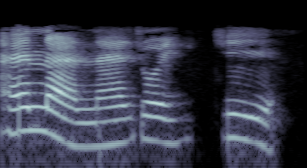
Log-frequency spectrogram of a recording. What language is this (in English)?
Chinese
